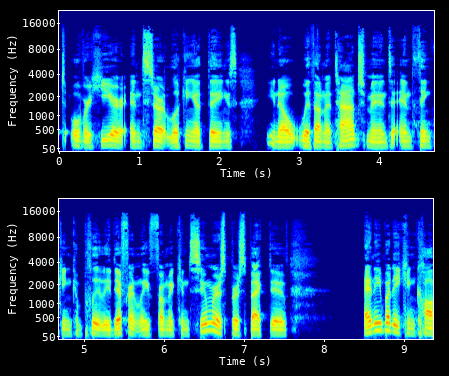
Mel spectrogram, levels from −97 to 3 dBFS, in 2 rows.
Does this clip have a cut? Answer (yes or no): no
